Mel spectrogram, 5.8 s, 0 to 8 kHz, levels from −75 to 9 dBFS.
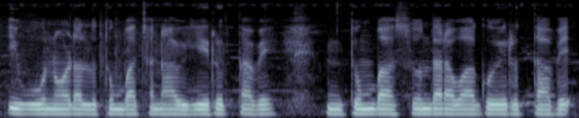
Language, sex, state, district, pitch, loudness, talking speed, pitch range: Kannada, male, Karnataka, Bellary, 115 Hz, -16 LUFS, 85 wpm, 115-120 Hz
